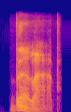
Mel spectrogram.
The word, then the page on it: burlap: British English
